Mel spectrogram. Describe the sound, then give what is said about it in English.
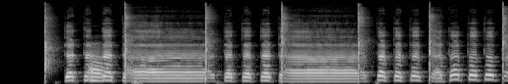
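A single voice imitates a famous classical music piece set to a hand clap beat, singing in short clipped syllables and two long held notes, with a few sharp percussive clap-like hits marking the beat. “where they took all of these famous classical music pieces and set them to a hand clap beat.”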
